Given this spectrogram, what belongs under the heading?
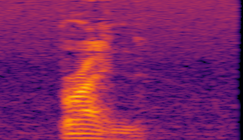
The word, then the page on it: Brynn: Cornish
